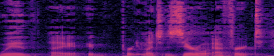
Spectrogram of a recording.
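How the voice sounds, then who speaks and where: A man talks with a Spanish accent. Room echo is audible. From Mexico (Mexico City). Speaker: philosophy lecturer. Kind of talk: lecture. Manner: halting, many repetitions and fillers.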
